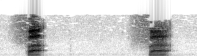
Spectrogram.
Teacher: fa itu di batnu syafa, di perut bibir bawah, batnu asyafati sufla, ma'a asanaya al-ulia, dengan gigi seri atas ditempelkan.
